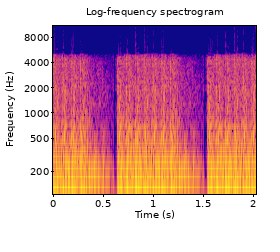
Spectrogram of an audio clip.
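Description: Machine-gun sound effect: rapid bursts of automatic fire, one under way at the start, a second about a third of the way in and a third near the end.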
